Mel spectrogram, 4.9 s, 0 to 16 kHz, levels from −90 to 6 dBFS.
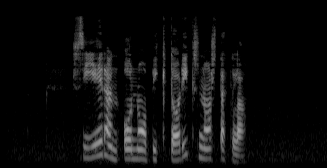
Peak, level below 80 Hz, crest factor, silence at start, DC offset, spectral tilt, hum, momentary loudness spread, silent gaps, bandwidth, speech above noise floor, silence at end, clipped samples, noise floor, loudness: -20 dBFS; under -90 dBFS; 22 dB; 1.1 s; under 0.1%; -0.5 dB/octave; none; 8 LU; none; 11 kHz; 42 dB; 1.25 s; under 0.1%; -81 dBFS; -38 LUFS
